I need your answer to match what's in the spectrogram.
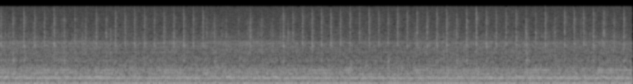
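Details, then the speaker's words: Webster record changer motor in Electrohome Chippendale console, powered on after repositioning the motor, which slowed it: steady hum with fast, even ticking knock each turn, sounds really loose; owner suspects the rotor striking something, unconfirmed. "Jeepers. That sounds just terrible. Really loose. Well, you know what it sounds? It sounds like the rotor is coming around and whacking against something every time it goes around."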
